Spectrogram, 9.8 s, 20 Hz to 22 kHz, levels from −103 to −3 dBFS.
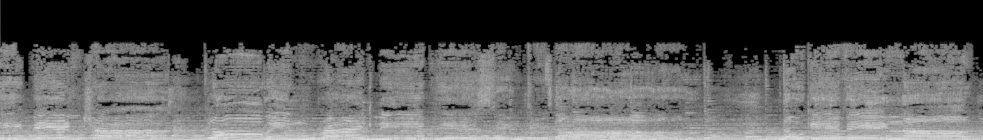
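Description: The sound has compressed frames skipped at 1.68–1.73, 5.44–5.49 and 7.85–7.91 s. Each time it leaps ahead about 300 ms, roughly seven 46.4 ms frames. Unlike a dropout there's no silent gap.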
